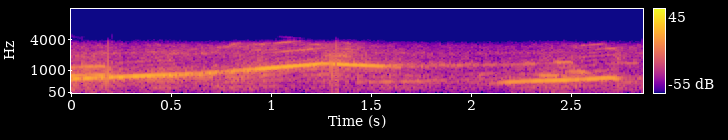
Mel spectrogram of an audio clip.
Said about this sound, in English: when they do the whole alarm on that bullhorn out there in Reno, right?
